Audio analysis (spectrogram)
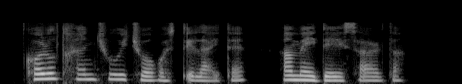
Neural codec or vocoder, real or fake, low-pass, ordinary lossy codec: codec, 16 kHz, about 1 kbps, DyCAST, with the encoder's durations; fake; 7.2 kHz; MP3, 32 kbps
